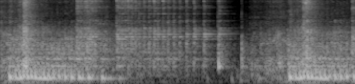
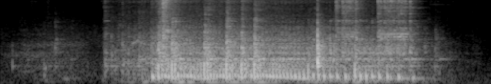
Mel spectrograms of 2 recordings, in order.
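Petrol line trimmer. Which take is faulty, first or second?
first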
